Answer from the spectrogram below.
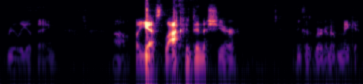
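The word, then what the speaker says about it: Lac Dinneshere: Pronunciation isn't really a thing. But yes, Lac Dineshire, because we're gonna make it proper.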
